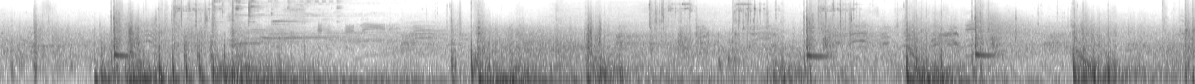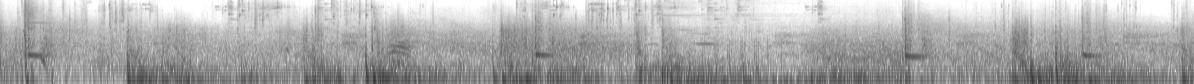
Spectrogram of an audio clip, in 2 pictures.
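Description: Rifle shots crack loudly, again and again.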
